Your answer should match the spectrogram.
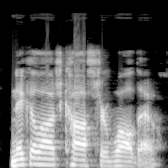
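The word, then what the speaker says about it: Nikolaj Coster-Waldau: at the this guy's name is hard to pronounce but nikolaj cost her Waldo there we go now I know he's Jamie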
